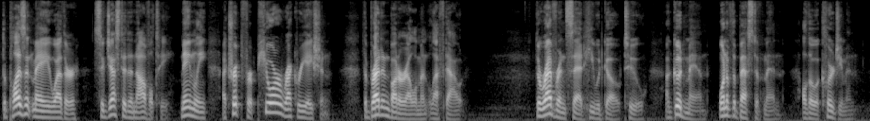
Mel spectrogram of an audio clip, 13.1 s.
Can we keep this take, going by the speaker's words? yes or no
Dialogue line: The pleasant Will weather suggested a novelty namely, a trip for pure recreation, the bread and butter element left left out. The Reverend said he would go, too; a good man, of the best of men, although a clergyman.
no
